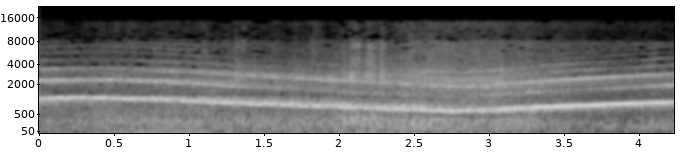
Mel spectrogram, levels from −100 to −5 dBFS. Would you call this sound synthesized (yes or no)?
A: yes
